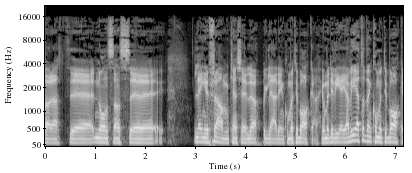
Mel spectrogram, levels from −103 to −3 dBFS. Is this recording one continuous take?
yes; 0 cuts

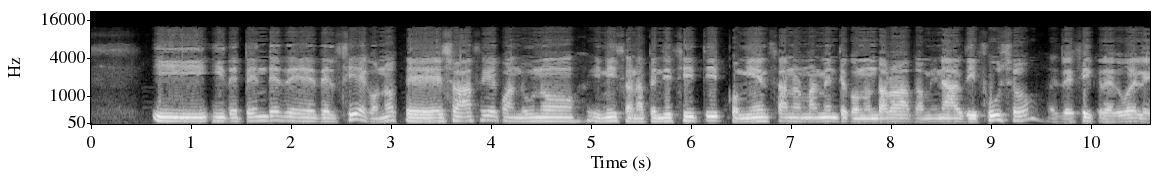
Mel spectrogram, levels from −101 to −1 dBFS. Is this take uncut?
no; 2 cuts; at 3.0 s, 6.3 s

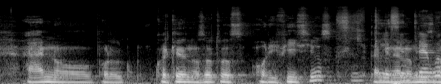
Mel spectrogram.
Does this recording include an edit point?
no; 0 cuts

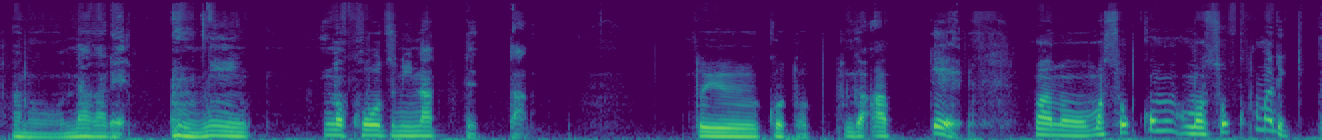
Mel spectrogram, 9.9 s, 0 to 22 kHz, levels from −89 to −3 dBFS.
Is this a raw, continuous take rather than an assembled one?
yes; 0 cuts

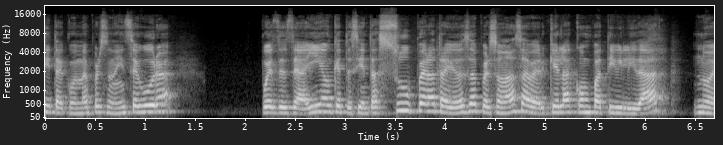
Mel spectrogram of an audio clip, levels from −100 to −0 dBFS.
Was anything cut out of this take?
no; 0 cuts

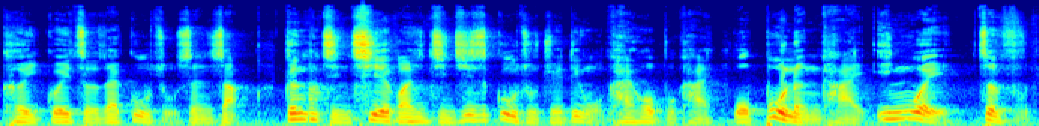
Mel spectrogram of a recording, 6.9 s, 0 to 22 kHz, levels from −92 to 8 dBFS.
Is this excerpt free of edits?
no; 2 cuts; at 2.1 s, 4.8 s

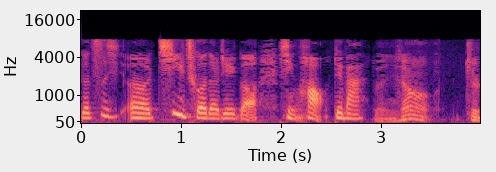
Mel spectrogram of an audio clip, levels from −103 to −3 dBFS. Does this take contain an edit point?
yes; 1 cut; at 2.9 s

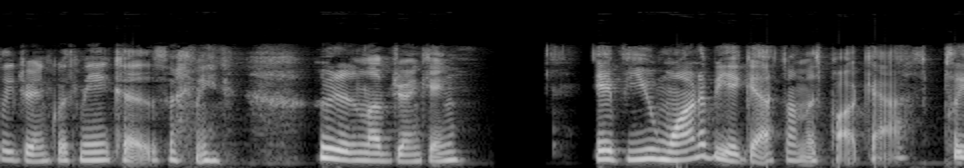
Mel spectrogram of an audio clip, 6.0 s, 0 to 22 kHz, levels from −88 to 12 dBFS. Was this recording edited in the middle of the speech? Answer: no; 0 cuts

